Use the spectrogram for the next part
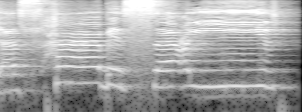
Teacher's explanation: ہا کو حلق کے درمیان سے ادا کریں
